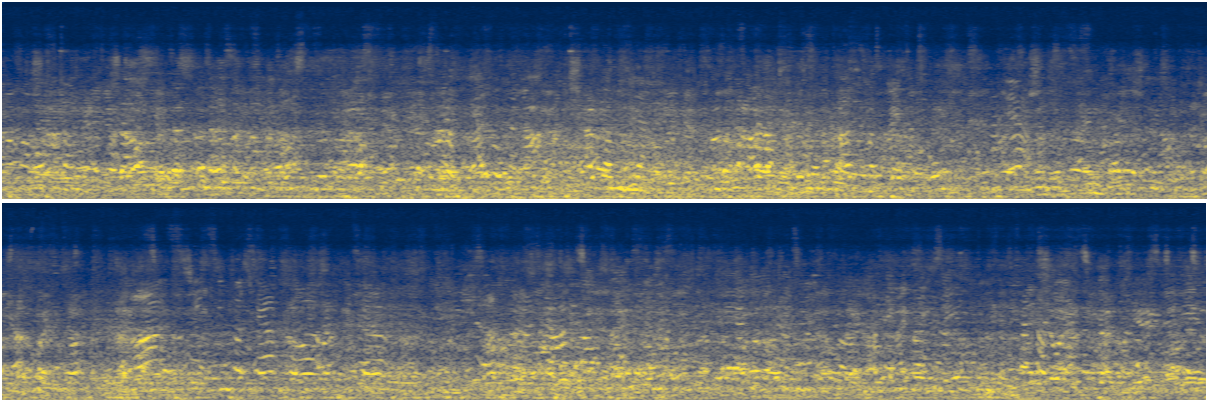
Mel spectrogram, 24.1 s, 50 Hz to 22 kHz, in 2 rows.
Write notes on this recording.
the city, the country & me: may 29, 2011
